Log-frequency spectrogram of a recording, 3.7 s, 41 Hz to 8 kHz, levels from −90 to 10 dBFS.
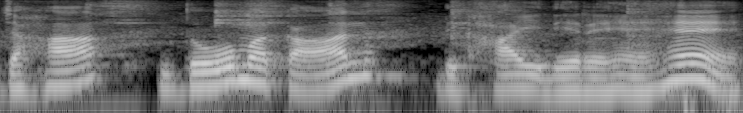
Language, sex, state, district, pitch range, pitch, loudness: Hindi, male, West Bengal, Alipurduar, 120-175 Hz, 130 Hz, -16 LUFS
